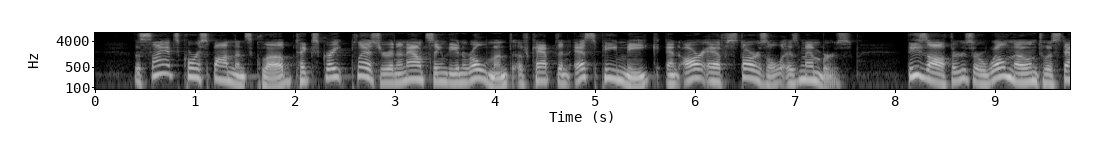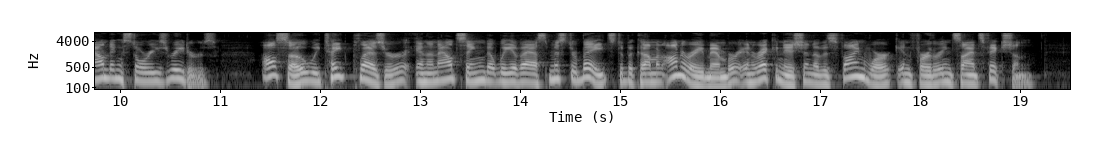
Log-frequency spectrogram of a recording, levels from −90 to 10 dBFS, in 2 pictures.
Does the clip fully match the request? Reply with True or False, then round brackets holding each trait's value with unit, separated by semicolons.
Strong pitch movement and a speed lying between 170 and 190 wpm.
True (5.9 semitones; 180 wpm)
